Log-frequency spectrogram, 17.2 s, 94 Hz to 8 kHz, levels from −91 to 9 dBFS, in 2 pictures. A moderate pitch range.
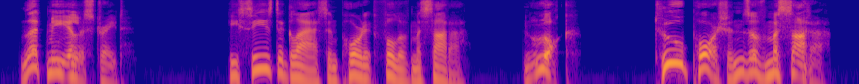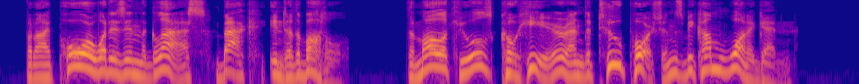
No: wide, 7.6 semitones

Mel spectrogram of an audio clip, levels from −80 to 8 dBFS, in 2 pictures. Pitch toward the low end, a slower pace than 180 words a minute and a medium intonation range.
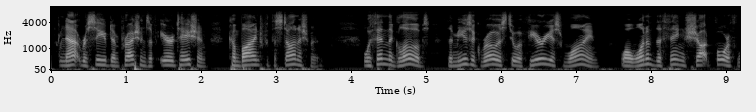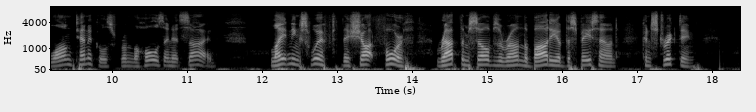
No: medium, 175 Hz; average, 155 wpm; average, 3.8 semitones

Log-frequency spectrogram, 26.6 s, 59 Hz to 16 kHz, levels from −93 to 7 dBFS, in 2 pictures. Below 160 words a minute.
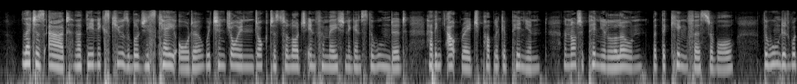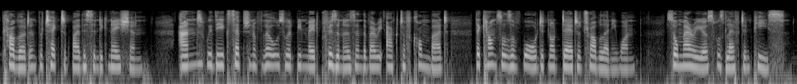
No: average, 165 wpm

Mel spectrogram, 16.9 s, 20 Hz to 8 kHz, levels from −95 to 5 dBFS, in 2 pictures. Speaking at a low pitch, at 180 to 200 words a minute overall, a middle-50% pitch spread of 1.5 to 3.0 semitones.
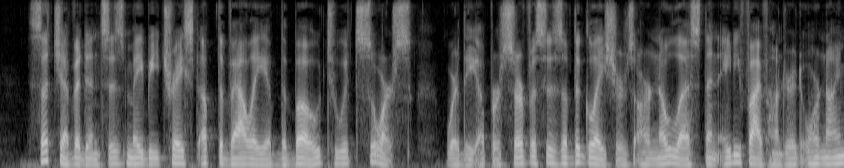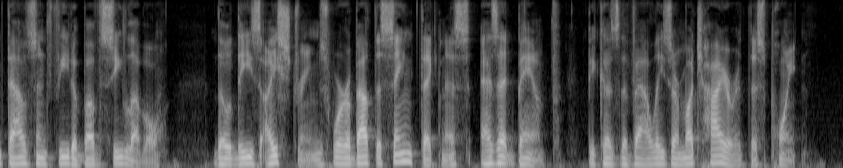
Yes: low, 105 Hz; average, 190 wpm; average, 2.7 semitones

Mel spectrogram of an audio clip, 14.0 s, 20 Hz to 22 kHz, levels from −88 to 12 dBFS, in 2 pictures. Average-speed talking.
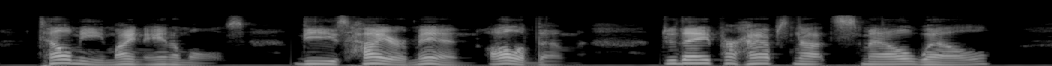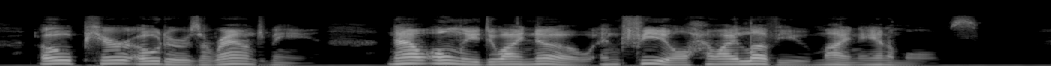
Yes: average, 145 wpm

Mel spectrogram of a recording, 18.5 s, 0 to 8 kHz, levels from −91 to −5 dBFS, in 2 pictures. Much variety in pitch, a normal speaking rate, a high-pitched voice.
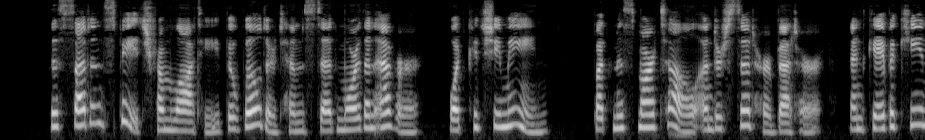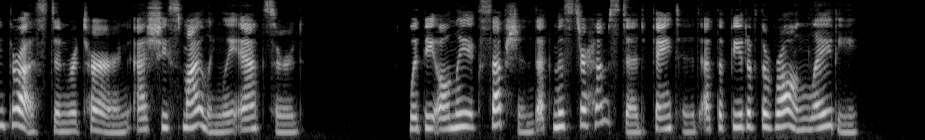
Yes: wide, 6.8 semitones; average, 150 wpm; very high, 250 Hz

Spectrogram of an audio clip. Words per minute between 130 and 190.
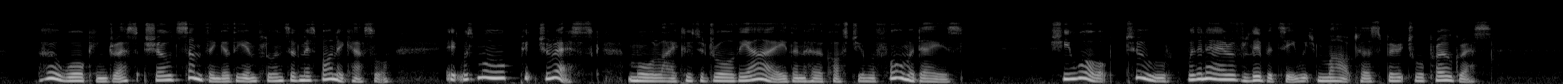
Yes: average, 155 wpm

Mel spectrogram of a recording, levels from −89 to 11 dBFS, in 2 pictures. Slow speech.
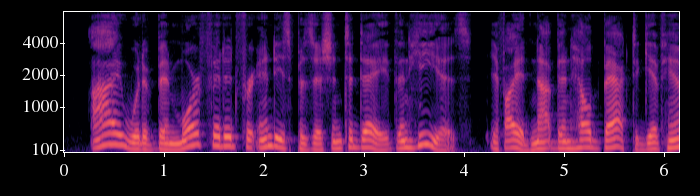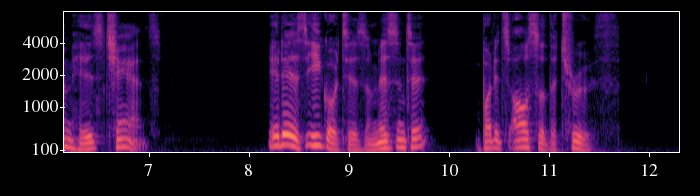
No: average, 175 wpm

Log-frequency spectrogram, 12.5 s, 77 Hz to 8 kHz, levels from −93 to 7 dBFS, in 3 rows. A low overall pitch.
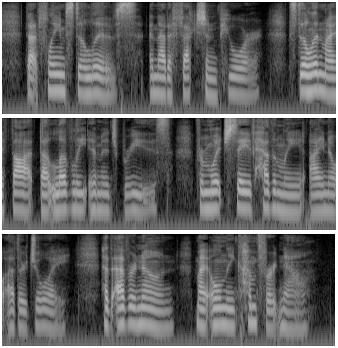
No: medium, 175 Hz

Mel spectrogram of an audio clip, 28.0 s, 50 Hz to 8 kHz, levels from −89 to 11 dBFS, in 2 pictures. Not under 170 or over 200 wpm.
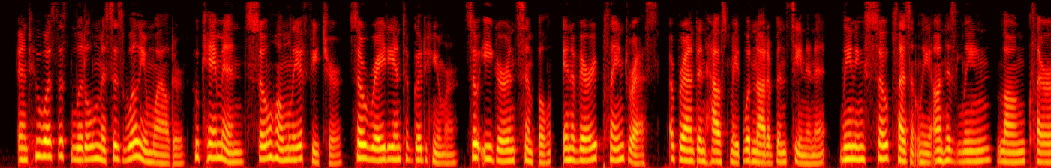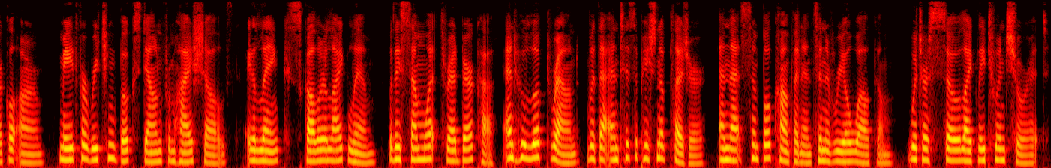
Yes: average, 190 wpm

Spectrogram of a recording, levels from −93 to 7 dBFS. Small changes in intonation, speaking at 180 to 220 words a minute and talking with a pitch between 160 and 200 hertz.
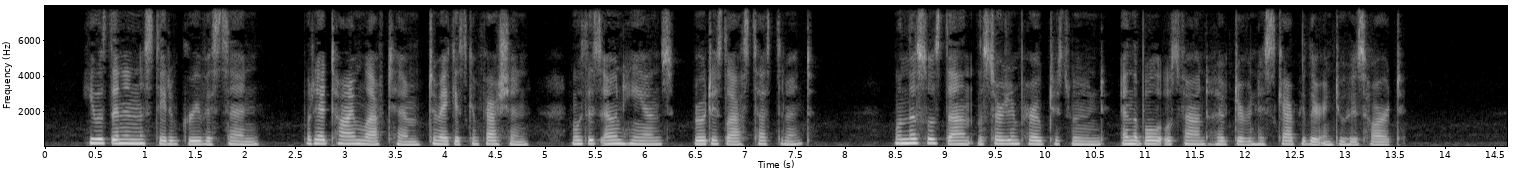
Yes: narrow, 2.2 semitones; fast, 205 wpm; high, 190 Hz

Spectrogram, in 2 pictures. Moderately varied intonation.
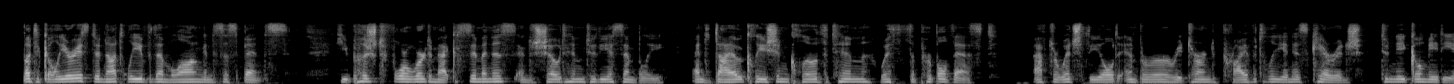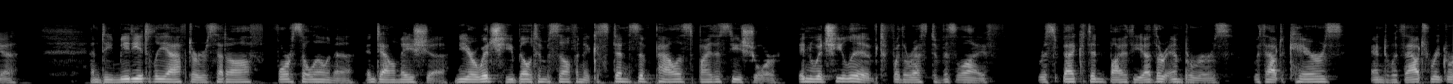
No: narrow, 2.0 semitones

